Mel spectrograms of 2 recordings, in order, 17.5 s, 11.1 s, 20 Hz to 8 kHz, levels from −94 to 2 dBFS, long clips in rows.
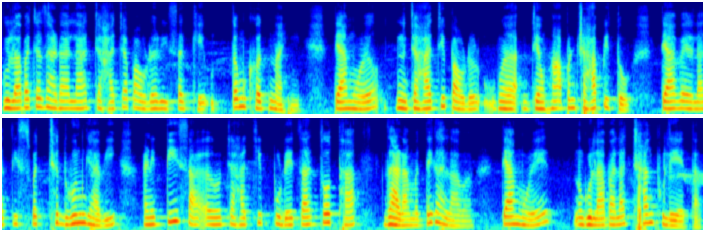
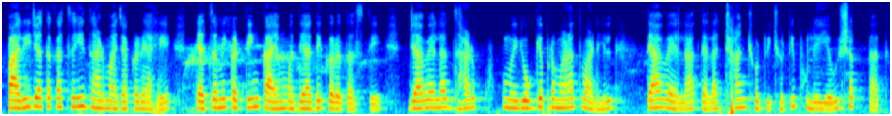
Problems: background sounds at intervals, background conversations at intervals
